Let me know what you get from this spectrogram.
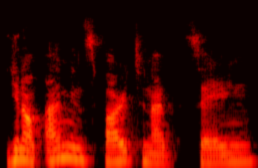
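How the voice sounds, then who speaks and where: A man making casual, halting remarks on a video call, pausing on fillers. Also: a little high, fairly bright tone.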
